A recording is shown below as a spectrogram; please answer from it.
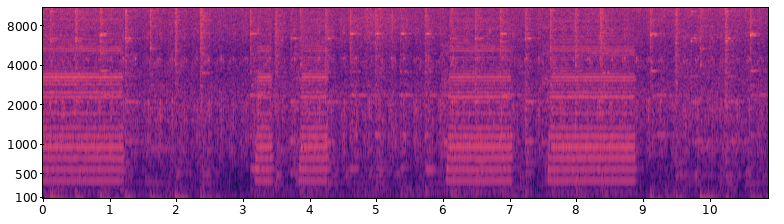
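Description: Background music with a steady beat, over which a truck horn sound effect honks five times at one pitch: one long honk, two short ones, then two more long ones.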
